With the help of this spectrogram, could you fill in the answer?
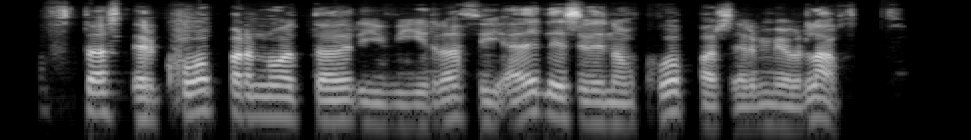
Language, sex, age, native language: Icelandic, male, 30-39, Icelandic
